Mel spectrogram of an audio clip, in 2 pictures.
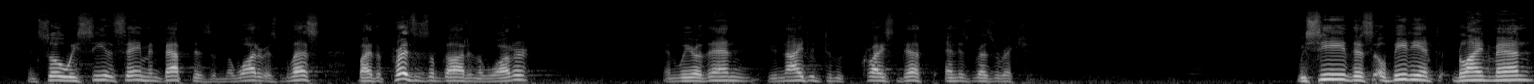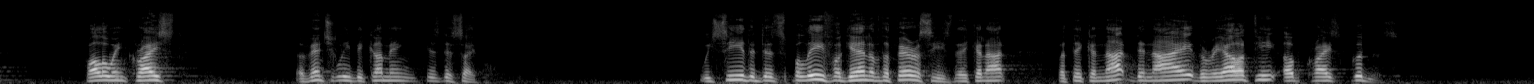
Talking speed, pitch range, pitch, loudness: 120 wpm, 150-195 Hz, 175 Hz, -23 LUFS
